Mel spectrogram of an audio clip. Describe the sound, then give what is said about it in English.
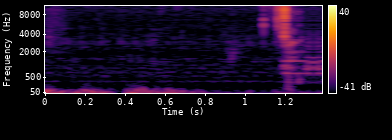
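A quiet low rumble runs under everything, then near the end comes one short, bright chirp: a phone's low-battery alert as the phone is dying. No one speaks. “And, oh, that's my phone dying.”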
